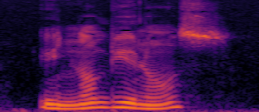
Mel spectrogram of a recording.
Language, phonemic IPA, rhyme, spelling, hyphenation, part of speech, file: French, /ɑ̃.by.lɑ̃s/, -ɑ̃s, ambulance, am‧bu‧lance, noun, Fr-ambulance.ogg
- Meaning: ambulance (emergency vehicle)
